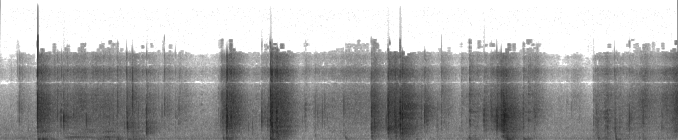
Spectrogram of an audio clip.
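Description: A cardboard shipping box being cut open with scissors and its flaps pulled back. Scratchy cutting and rustling is broken by several sharp cardboard cracks and snaps.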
